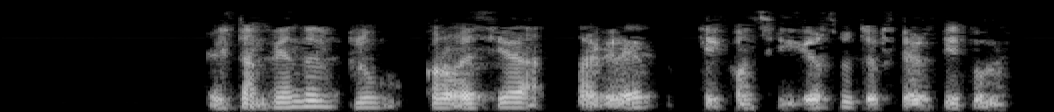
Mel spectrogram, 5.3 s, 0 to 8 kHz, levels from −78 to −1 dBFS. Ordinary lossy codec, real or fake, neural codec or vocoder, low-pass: MP3, 24 kbps; fake; vocoder, 22.05 kHz, 80 mel bands, HiFi-GAN; 7.2 kHz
